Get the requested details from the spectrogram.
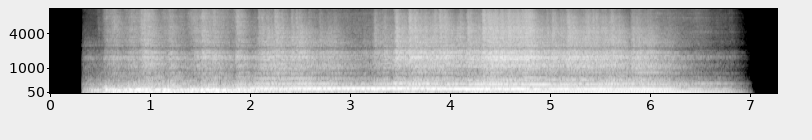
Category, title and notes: Sound effects > Other
Raw Industrial Recordings-Scratching Metal 006
Audio recorded by me. Field recording equipment: Tascam Portacapture x8 and microphone: RØDE NTG5. Raw recording file, basic editing in Reaper 7.
abstract, cinematic, distorted, drone, experimental, foley, found, mechanical, raw, scraping, scratching, sfx, sound, sounds, textures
